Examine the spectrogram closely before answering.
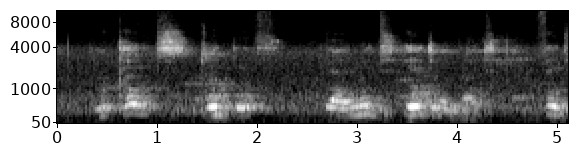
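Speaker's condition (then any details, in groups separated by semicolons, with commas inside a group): Cerebral palsy; affects speech and hands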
